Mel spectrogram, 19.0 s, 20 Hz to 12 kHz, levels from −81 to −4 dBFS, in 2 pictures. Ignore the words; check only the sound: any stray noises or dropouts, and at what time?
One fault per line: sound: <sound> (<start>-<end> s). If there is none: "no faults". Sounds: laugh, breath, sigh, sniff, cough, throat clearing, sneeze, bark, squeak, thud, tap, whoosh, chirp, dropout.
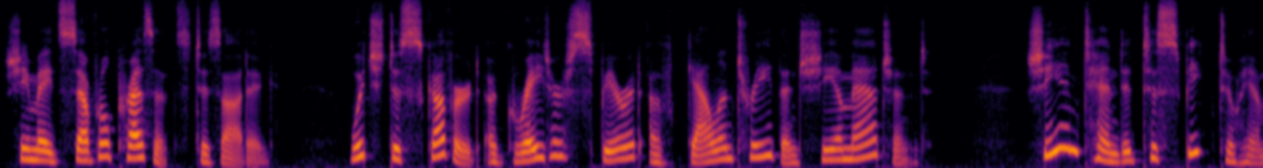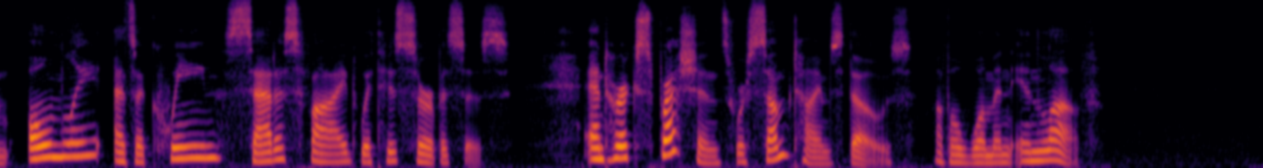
no faults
